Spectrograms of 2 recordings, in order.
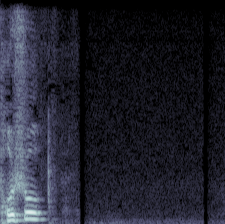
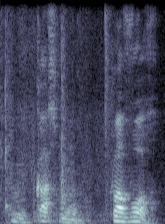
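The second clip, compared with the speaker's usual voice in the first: ordinary delivery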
